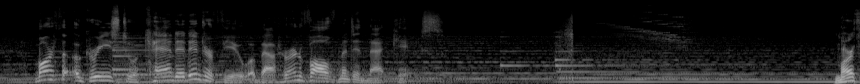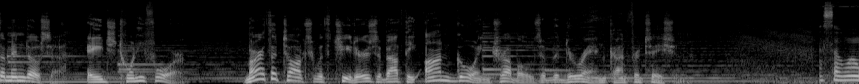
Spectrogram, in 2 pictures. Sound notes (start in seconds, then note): none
